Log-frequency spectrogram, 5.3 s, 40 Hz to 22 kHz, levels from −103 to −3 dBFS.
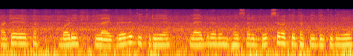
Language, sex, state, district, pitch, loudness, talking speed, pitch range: Marwari, male, Rajasthan, Nagaur, 150 Hz, -15 LUFS, 190 wpm, 145-155 Hz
